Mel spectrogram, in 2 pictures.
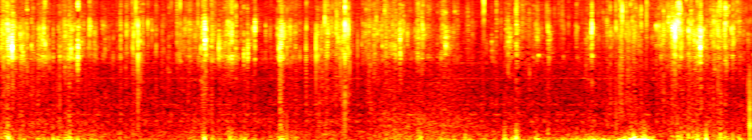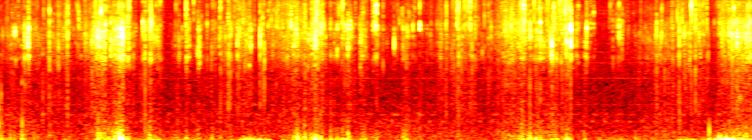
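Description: A hollow, fist-sized red glitter-coated plastic Christmas ball ornament is held in both hands and scratched with fingertips and nails. The result is a continuous, dense, bright scratching and crinkling texture with soft low bumps from handling. It grows somewhat louder after about five seconds and peaks near the end.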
